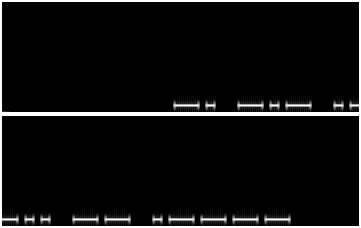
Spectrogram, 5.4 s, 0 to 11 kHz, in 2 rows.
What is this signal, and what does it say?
Morse code, heard as a keyed tone, about 20 wpm, 700 Hz. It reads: NKLM1
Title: Code Groups - 5 Letter:Numbers - 20wpm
